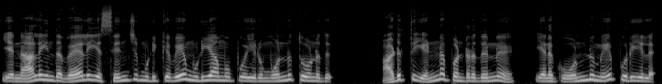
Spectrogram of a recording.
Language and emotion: Tamil, sad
